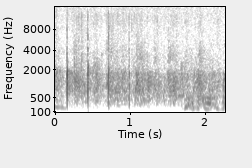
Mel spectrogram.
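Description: A brief round of applause for guests invited up to share their story: a handful of sharp, distinct claps in the first second, then thinning out into softer scattered clapping with faint background murmur.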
